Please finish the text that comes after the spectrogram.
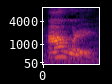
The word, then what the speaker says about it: hour: Horas, também em português H é mudo, em inglês também, hour, hour.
